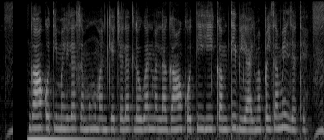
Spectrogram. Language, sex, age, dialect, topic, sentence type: Chhattisgarhi, female, 60-100, Western/Budati/Khatahi, banking, statement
